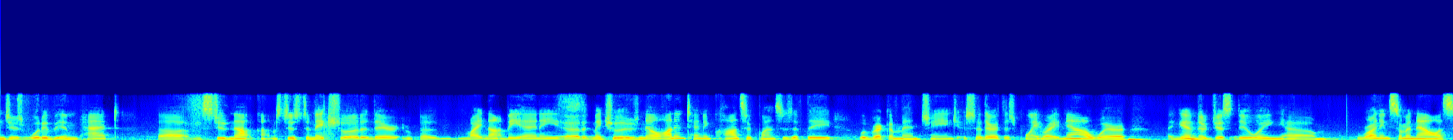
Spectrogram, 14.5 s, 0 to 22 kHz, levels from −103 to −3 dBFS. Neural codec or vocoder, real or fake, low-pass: codec, 16 kHz, 1 kbps, X-Codec, HuBERT features, trained on balanced general audio; fake; 7.2 kHz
